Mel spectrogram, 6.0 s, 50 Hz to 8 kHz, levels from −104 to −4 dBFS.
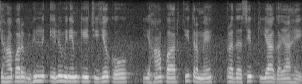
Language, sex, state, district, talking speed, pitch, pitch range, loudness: Hindi, male, Uttar Pradesh, Hamirpur, 150 wpm, 145 Hz, 140-165 Hz, -29 LUFS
